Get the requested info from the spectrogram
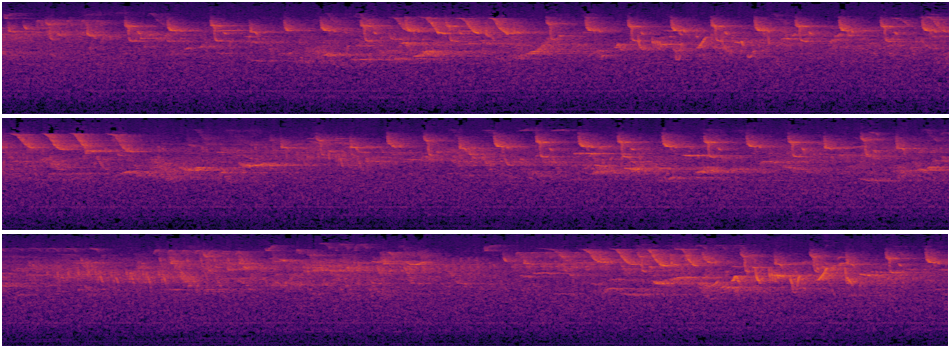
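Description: Small birds chirping: long runs of quick, high, short notes, several a second, overlapping one another.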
